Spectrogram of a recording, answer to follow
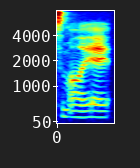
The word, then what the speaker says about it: sommelier: he's good how do you how do you pronounce what is it somewhere oh yeah yes google did me dirty sommelier it is sommelier it is yeah it is tends to be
